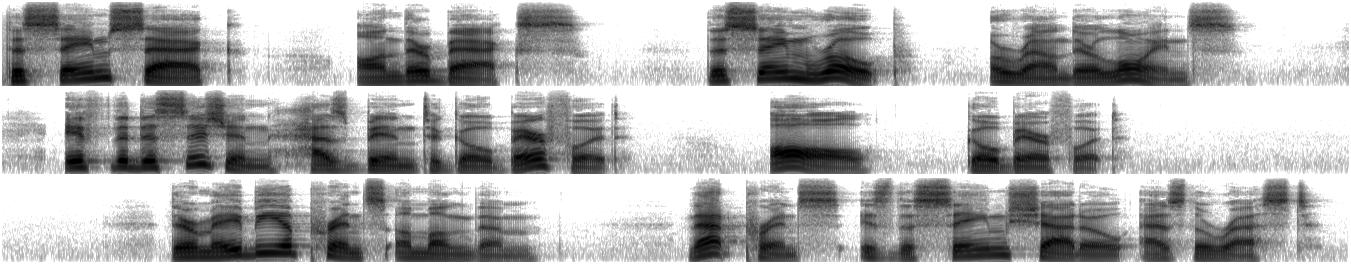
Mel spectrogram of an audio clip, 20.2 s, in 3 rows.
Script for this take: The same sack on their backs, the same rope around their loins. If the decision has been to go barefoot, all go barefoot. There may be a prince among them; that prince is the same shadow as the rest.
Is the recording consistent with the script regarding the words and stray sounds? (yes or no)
yes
